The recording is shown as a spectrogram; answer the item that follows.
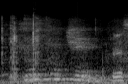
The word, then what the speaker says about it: Just-in-Time: O sistema Just-in-Time, adotado pelo toyotismo, eu quero que você grife aí esse sistema Just-in-Time.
